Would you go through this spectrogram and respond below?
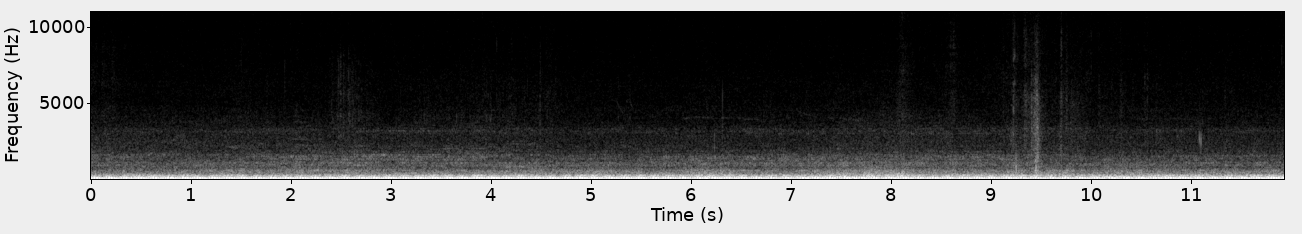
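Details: Steady low engine rumble of an idling vehicle outdoors, with a few faint clicks and no animal sounds.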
